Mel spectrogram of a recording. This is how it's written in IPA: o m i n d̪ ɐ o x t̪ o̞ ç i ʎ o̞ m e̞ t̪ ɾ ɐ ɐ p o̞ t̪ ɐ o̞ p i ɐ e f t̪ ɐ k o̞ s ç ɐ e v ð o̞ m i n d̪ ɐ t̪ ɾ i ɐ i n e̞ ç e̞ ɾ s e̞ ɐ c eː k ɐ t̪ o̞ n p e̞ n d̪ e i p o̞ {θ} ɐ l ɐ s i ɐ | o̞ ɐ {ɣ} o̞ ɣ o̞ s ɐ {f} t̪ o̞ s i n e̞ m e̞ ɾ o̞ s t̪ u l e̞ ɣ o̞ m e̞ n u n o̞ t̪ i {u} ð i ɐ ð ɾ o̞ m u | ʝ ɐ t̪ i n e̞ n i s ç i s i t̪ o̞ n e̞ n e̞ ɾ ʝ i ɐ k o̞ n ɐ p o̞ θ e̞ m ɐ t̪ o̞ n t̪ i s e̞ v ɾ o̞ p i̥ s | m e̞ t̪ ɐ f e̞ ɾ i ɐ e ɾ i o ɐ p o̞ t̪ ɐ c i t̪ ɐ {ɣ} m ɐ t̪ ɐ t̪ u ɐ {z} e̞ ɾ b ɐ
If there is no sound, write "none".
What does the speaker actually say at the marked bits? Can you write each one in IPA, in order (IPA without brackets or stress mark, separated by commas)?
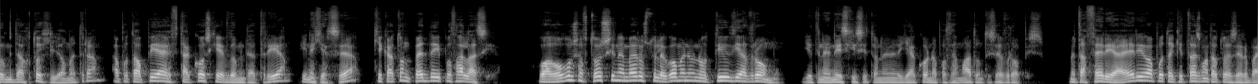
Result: θ, ɣ, f, u, z, z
